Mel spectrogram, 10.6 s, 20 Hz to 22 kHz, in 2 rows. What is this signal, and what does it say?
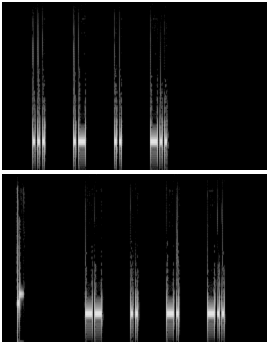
Morse code, heard as a keyed tone, about 25 wpm, spaced as for 12 wpm, 690 Hz. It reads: SAID MIND
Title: 4x Character Spacing - Top 500 Words - 25wpm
